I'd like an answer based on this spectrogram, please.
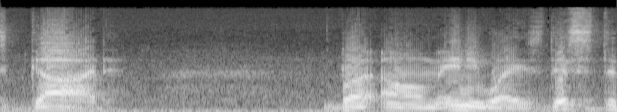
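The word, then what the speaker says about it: גד: And how do you pronounce Gad in Hebrew? It's God.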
